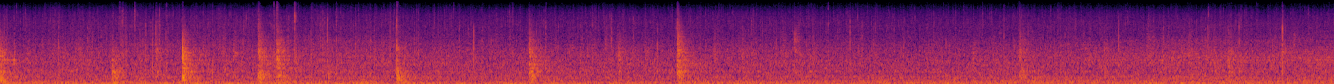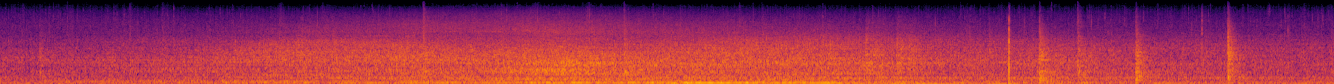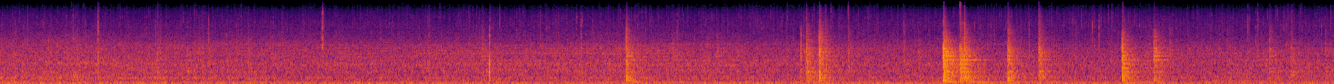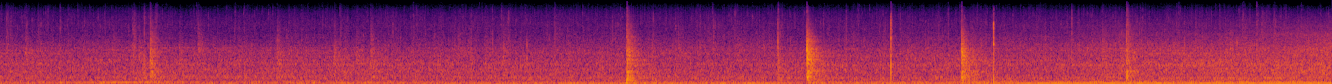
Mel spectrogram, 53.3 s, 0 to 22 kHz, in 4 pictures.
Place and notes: Mesaanitie, Oulu, Finland - Summer rain
Calm summer rain recorded from my open window. Cars driving by. Zoom H5, default X/Y module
